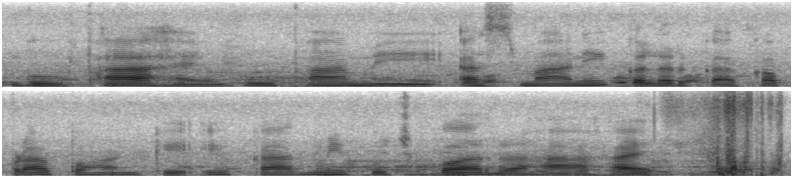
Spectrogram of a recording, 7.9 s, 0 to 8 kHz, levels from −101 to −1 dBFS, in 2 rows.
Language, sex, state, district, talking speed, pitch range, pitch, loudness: Hindi, female, Bihar, West Champaran, 115 wpm, 150-180 Hz, 165 Hz, -20 LUFS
